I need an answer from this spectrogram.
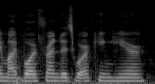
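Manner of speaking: ordinary talk, nothing marked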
